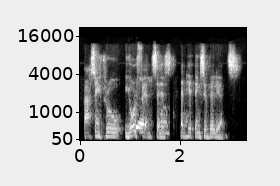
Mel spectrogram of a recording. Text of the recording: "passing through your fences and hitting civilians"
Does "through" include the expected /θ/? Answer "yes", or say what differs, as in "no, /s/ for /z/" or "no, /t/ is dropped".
yes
